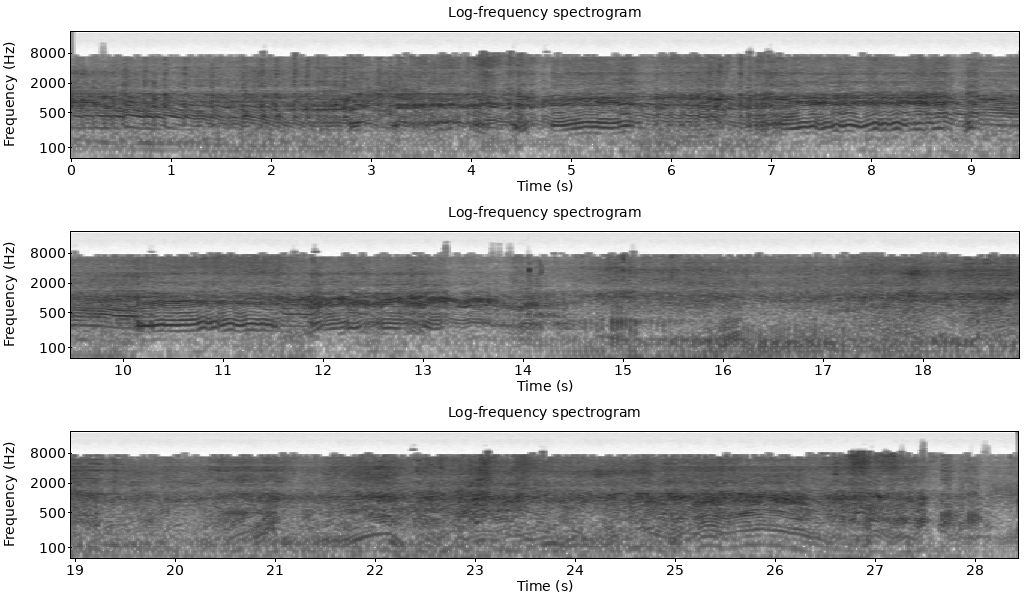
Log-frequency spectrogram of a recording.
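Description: Enduro motorcycle's two-stroke engine revving hard and falling off again and again as it is ridden along a dirt trail, its pitch constantly rising and dropping.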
